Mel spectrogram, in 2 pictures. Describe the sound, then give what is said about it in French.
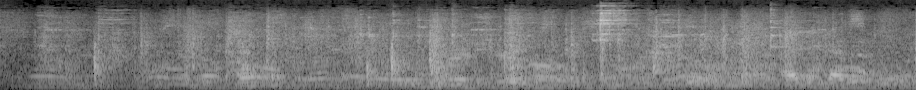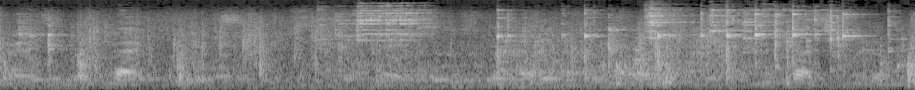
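Dining-room ambience of a restaurant or bistro, with a constant murmur of many voices and frequent light clinks of glasses and dishes. The bustle stays steady throughout. “Comme on est en studio, on se fait plaisir, on met des petits sons d'ambiance. C'est un son d'ambiance tout bête, hein. C'est quoi ? Un bar, peut-être. Voilà, une salle de restaurant, une salle de bistrot”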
